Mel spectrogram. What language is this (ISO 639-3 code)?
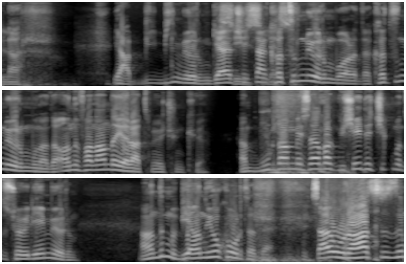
tur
